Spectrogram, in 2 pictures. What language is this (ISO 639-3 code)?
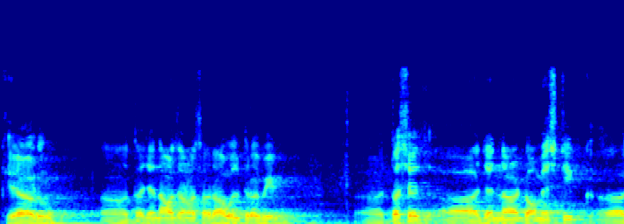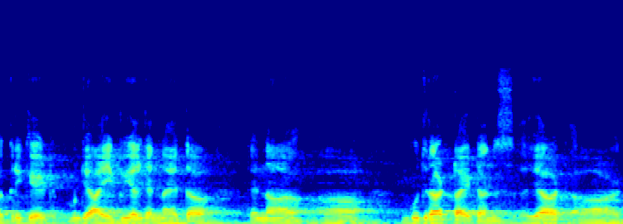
kok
